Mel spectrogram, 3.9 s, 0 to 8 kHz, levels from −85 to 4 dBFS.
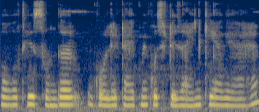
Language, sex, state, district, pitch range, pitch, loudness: Hindi, female, Uttar Pradesh, Muzaffarnagar, 190-205 Hz, 200 Hz, -16 LUFS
